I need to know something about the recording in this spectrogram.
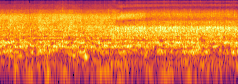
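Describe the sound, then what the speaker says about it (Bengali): Water pours into masala being cooked down in a pan, a steady broadband hiss and splash running continuously for the whole stretch with no voices. "মশলাটাকে কষাতে এখন একটু পানি দিয়ে দেবো"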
